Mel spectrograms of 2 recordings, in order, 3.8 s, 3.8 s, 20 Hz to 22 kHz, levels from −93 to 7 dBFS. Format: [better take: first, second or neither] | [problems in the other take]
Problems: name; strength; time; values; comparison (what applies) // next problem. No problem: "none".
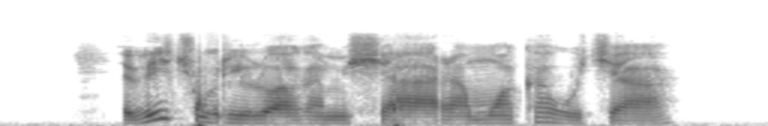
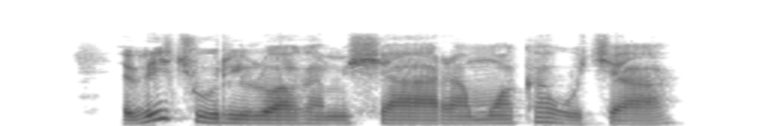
second | noise reduction (neural diffusion model UNIVERSE++)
